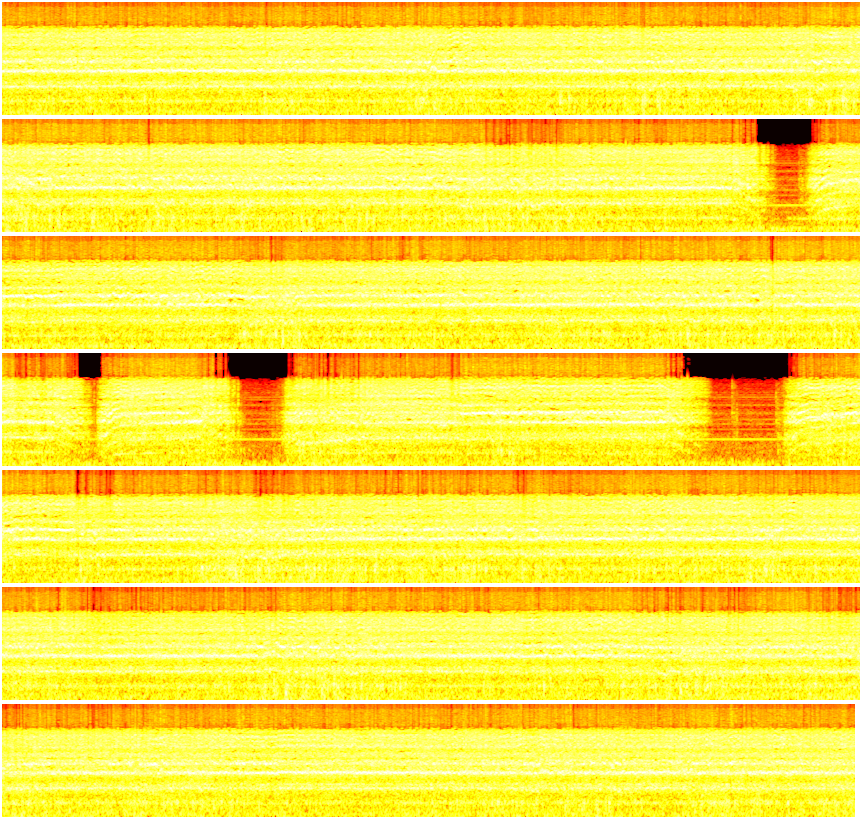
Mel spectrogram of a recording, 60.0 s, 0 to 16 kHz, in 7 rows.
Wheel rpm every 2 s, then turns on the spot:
230, 230, 240, 230, 230, 230, 230, 210, 150, 210, 220, 230, 230, 140, 140, 210, 70, 200, 220, 230, 230, 230, 230, 240, 210, 220, 230, 230, 230, 230.
none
